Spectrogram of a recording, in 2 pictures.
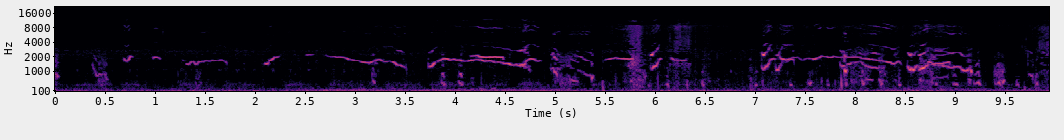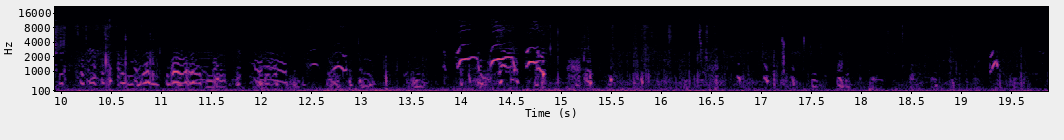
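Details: Puppies feeding at their mother, a street dog, make scattered high whining squeaks in bursts over a constant low rumble and shuffling noise, the cries thinning out in the second half.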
